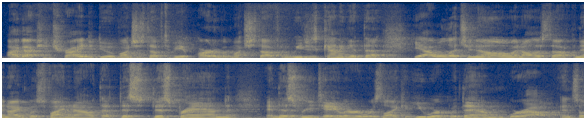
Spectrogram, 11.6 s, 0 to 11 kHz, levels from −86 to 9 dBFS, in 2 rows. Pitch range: 100-115 Hz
